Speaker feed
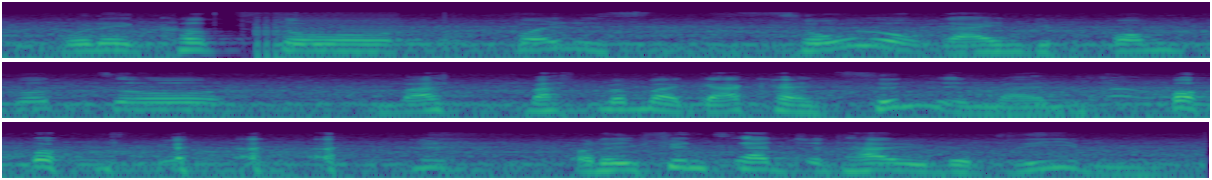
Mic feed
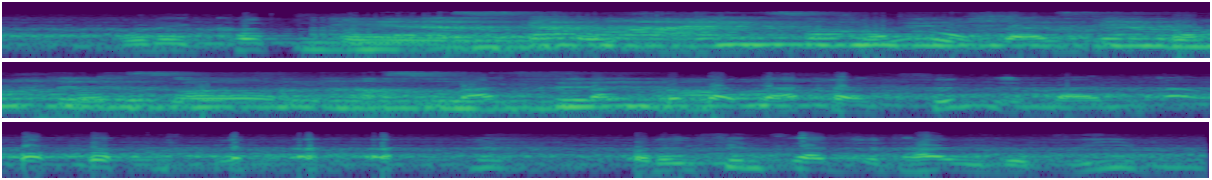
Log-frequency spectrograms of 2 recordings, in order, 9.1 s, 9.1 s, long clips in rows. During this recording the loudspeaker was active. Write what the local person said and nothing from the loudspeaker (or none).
Ne, also, es gab mal 1 Song, den ich ganz gerne mochte. Das war von aus so 'nem Film auch.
